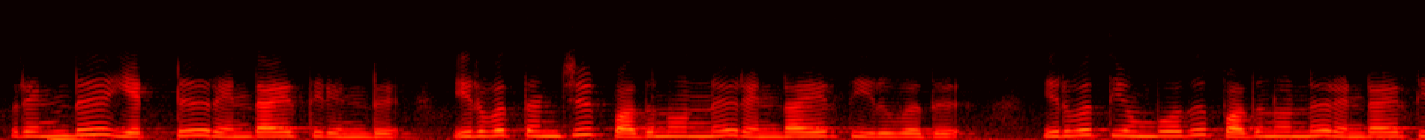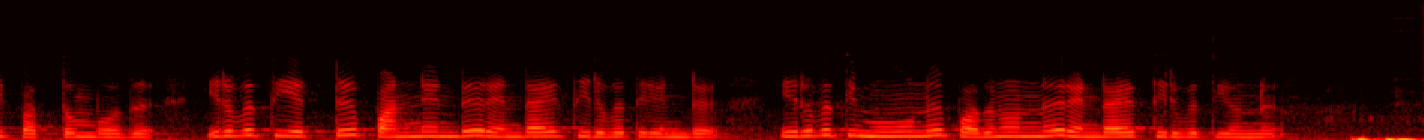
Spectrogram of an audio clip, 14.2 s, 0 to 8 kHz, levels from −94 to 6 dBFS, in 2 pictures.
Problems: low volume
